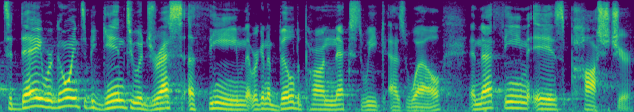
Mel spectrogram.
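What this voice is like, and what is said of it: Voice affected by a cold. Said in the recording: “Apologize for my voice this morning. I'm getting over a little bit of a cold”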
